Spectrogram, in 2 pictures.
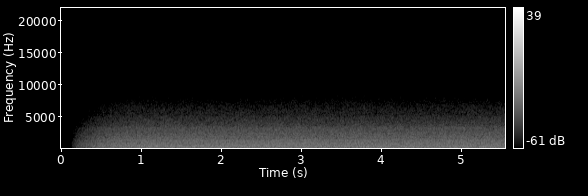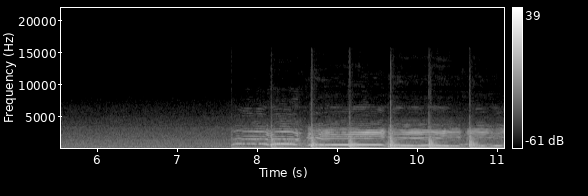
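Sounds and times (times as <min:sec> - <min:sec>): river water rushing in rapids: 0:00.2 - 0:11.0.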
